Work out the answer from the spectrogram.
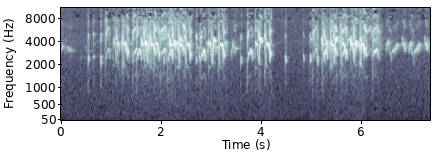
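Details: Chinese babax calling its flock, a dense run of rich chattering, warbling notes in long bursts broken by short pauses, ending in a few clearer whistled notes.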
